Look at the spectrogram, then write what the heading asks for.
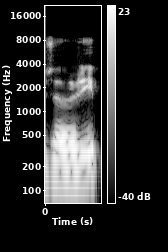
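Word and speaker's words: zero: numbers number শিখা অবশ্যই জরুরি প্রত্যেকটা মানে কাস্টমার এটেন্ড করতে কাস্টমারকে দাম বলতে আপনার নাম্বার জানা থাকা লাগবেই তো ওকে শুরু করি নাম্বারস জিরো হচ্ছে জিরো সেইম ভাবে লেখে জাস্ট উচ্চারণ একটু ডিফারেন্ট জেরু ওয়ান হচ্ছে উম অথবা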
